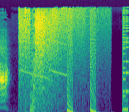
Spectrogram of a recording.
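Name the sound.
ducks quacking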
